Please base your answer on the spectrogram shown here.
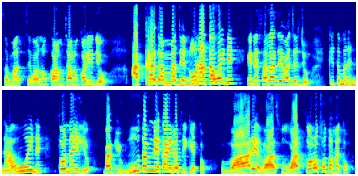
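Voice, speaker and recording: An actress playing a jealous wife who accuses her husband in a family drama, sharp and sarcastic. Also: high voice, lively intonation, fairly quick. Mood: accusing. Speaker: suspicious wife. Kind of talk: Gujarati short-film family drama acting.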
